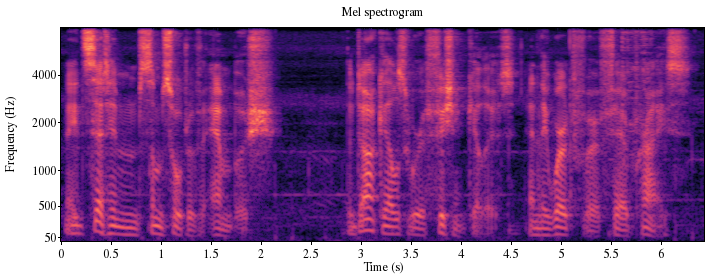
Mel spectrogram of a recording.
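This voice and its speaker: A man narrating a fantasy audio drama in a steady, even storytelling manner. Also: low-pitched, a little slow, gravelly, slight background noise. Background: music.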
